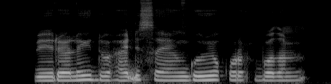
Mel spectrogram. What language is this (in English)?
Somali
